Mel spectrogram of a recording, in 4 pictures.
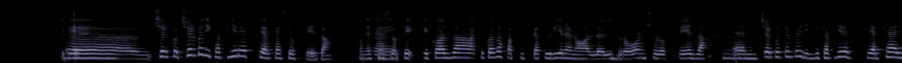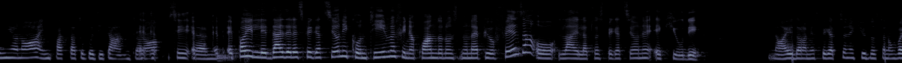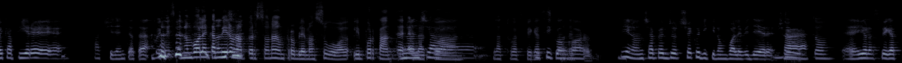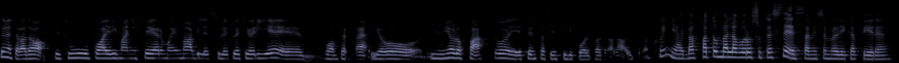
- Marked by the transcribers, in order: unintelligible speech; "dai" said as "lai"; tapping; chuckle
- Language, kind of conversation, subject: Italian, podcast, Come si impara a dire no senza sentirsi in colpa?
